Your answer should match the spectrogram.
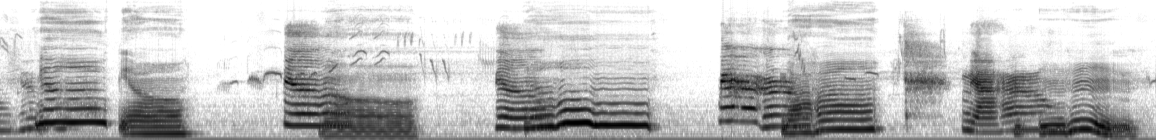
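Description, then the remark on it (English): A person imitates a cat's meow over and over, drawing out about six loud, sliding vocal meows separated by brief pauses. “I don't know, I shouldn't be meowing because I don't think my birds like that very much.”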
